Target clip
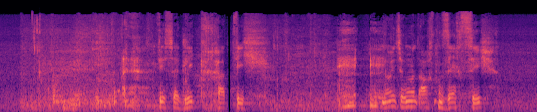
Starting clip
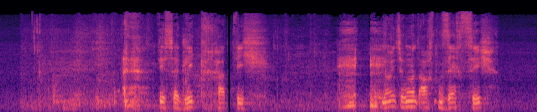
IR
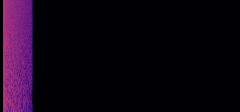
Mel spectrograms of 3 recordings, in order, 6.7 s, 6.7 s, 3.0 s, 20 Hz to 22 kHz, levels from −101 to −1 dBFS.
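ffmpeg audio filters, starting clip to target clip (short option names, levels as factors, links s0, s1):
-af "acompressor=threshold=0.0158:ratio=10,volume=2.66"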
